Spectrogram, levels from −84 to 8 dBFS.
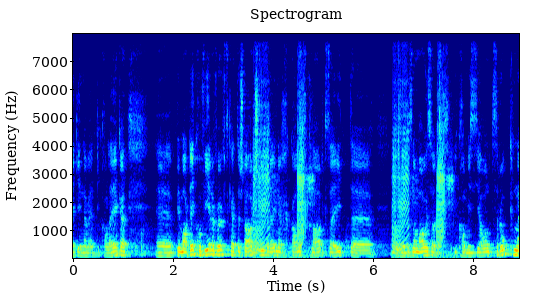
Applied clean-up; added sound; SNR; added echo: none; Fart; 8 dB; reverberation time 0.4 s.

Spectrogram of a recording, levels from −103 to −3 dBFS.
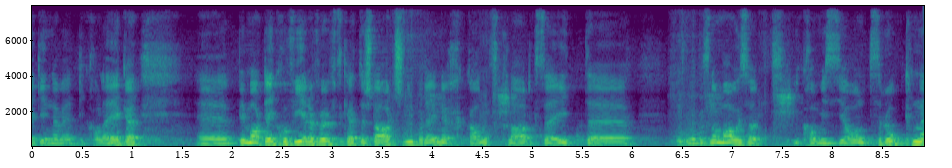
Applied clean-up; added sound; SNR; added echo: neural separator model SepFormer DNS4.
